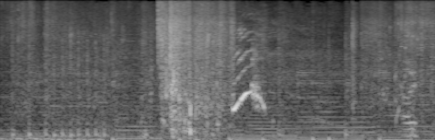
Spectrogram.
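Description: Water sloshing as a person lowers herself into a small plunge pool, with a loud splash a little after halfway, over background music.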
